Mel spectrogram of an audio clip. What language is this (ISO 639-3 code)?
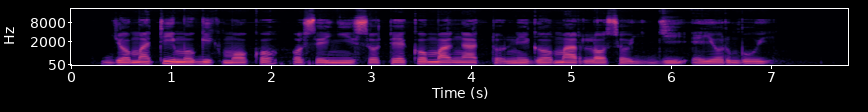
luo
